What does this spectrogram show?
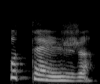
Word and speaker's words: protège: Un maillot, un short, des chaussettes, des protèges tibia. Amis, the sound that is important here in protège is the je sound.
